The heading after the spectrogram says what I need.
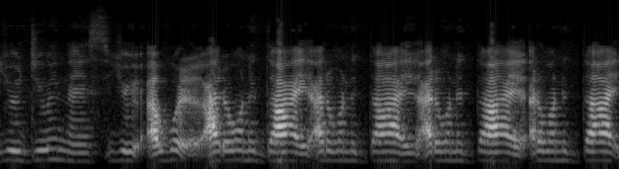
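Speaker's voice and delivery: put-on tearful crying voice. Retelling what a panicked man said on the phone: imitating someone crying and begging. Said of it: "crying, crying, begging me for forgiveness".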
